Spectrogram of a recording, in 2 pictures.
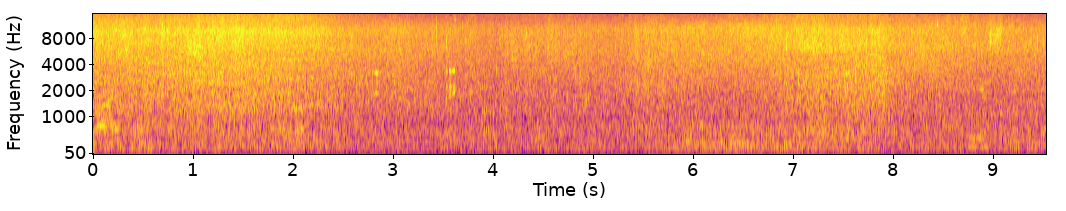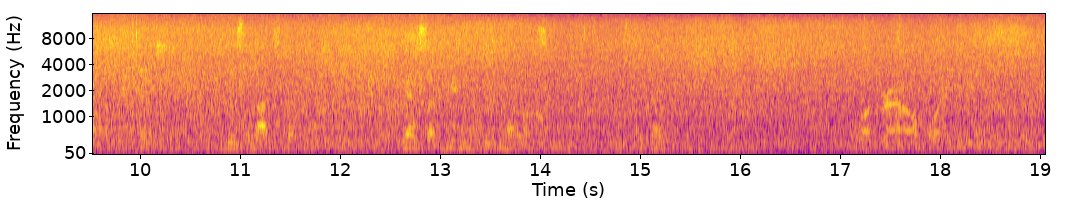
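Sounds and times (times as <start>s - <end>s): ocean waves breaking on beach: 0.0s - 19.0s.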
